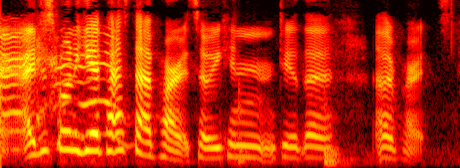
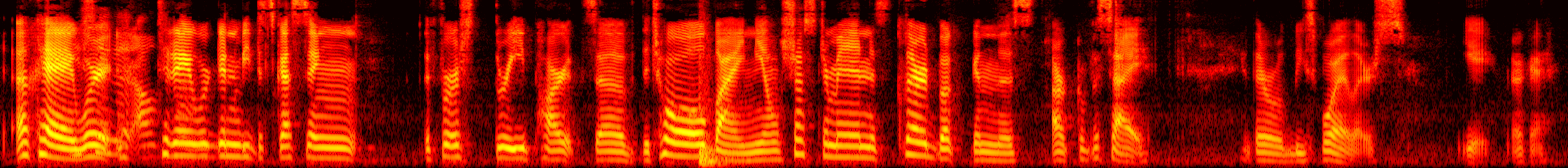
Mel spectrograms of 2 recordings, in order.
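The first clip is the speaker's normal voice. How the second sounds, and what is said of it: Flat, bored-sounding delivery. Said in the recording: “You sound bored. ... You do sound bored.”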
